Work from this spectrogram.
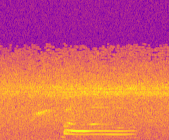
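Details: A female stray cat met on the street during a daytime walk gives one drawn-out meow. It rises briefly, then holds steady for about a second before fading, over quiet outdoor background hiss.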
